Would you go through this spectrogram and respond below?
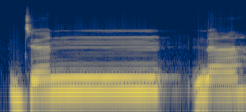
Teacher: नून प तद है एक अलिफ गुन्ना करेंगे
